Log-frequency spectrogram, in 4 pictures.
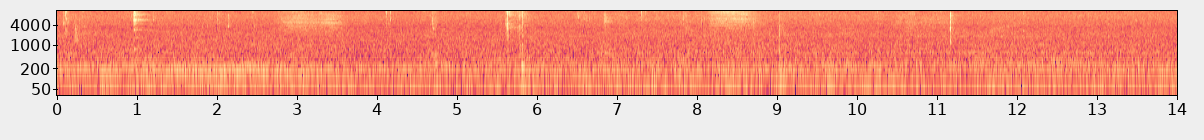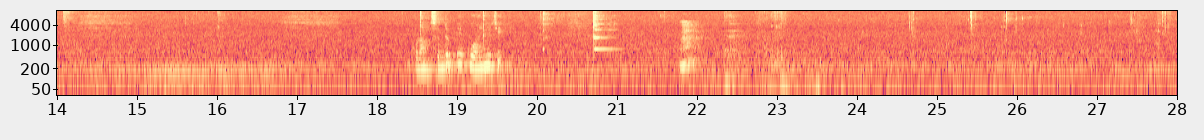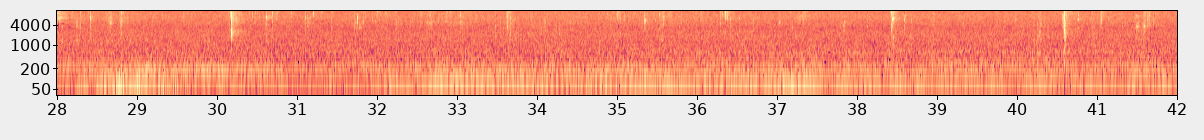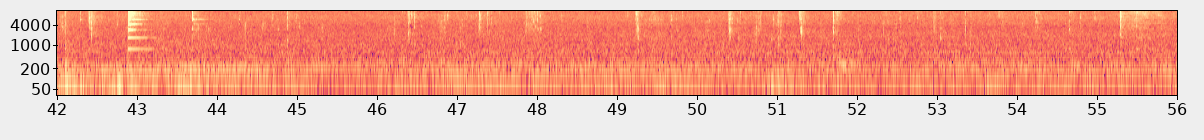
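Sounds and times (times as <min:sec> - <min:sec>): person chewing: 0:05.5 - 0:08.2, 0:22.7 - 0:23.3, 0:24.5 - 0:56.0.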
